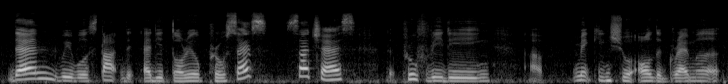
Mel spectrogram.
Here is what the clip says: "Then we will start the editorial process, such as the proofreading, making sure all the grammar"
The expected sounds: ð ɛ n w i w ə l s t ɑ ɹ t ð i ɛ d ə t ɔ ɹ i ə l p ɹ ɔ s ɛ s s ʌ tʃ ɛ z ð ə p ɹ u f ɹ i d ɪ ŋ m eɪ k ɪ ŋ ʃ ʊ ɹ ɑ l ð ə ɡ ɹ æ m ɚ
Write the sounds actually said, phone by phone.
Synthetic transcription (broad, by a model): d ɛ n w i w ə l s t ɑ t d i ɛ d ə t ɔ ɹ i ə l p ɹ ɔ s ɛ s s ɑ tʃ ɛ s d ə p ɹ u f ɹ i d ɪ ŋ m eɪ k ɪ ŋ ʃ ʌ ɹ ɑ l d ə ɡ ɹ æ m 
